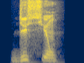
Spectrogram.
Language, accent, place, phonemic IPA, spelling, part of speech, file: French, France, Lyon, /dy.sjɔ̃/, dussions, verb, LL-Q150 (fra)-dussions.wav
- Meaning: first-person plural imperfect subjunctive of devoir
